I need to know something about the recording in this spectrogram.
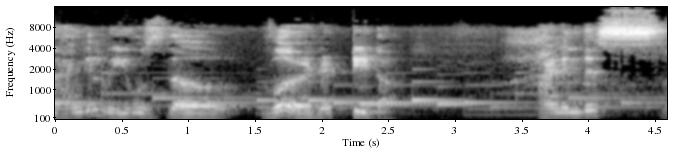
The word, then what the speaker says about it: theta: So we pronounce this one as a theta, T-E-T-A, theta.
